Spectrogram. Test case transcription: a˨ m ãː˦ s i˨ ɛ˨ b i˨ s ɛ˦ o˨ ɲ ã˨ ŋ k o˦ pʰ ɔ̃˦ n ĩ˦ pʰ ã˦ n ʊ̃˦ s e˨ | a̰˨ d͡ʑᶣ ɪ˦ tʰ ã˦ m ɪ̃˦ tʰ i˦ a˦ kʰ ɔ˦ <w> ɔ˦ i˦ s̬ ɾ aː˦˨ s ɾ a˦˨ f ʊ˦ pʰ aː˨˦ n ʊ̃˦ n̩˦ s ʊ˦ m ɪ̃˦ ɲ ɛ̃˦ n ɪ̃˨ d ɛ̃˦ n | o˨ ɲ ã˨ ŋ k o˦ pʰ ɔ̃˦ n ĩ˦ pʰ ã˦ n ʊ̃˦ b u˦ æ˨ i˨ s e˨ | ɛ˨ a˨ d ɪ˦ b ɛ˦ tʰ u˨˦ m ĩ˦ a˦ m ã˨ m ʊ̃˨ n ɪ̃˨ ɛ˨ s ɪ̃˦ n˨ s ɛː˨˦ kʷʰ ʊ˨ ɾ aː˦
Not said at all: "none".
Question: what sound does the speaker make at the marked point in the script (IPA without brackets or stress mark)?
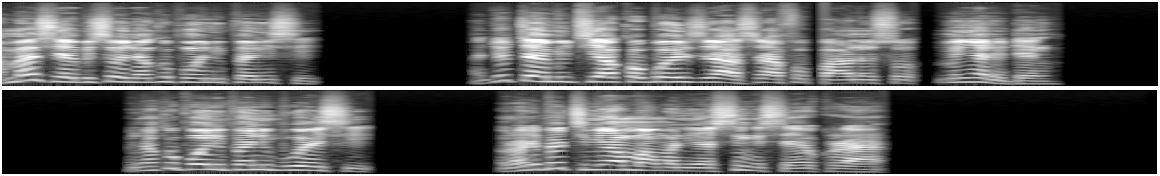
b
